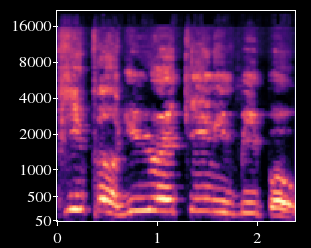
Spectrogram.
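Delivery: deliberately dumbed-down, stupid-sounding speech. Showing how to talk to dumb people, talking stupid on purpose. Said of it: "let me talk stupid so people understand".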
